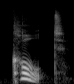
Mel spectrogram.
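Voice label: "colt", English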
